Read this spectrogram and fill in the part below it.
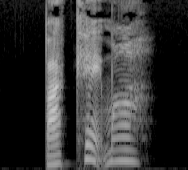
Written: bakkamera

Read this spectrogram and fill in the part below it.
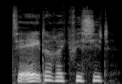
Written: teaterrekvisit

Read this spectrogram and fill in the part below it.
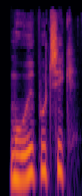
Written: modebutik

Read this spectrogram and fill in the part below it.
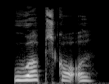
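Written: uopskåret

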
